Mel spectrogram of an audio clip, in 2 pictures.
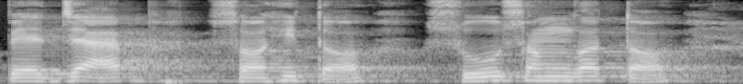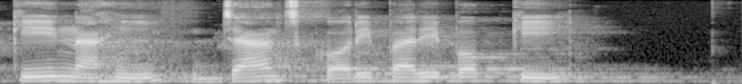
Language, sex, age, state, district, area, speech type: Odia, male, 18-30, Odisha, Nayagarh, rural, read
